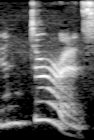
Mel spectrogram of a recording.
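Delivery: very high, bright, cheerful, happy voice. Announcing this week's class theme, endurance, in a happy sounding voice. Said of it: "I'm saying it with a happy, happy sounding voice".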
